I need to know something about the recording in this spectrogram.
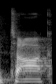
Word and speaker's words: talk: On ne prononce pas le L. To talk up, okay?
